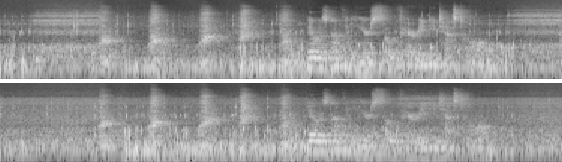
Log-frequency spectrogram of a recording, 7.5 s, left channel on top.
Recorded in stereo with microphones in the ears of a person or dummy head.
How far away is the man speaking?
About 0.9 m.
